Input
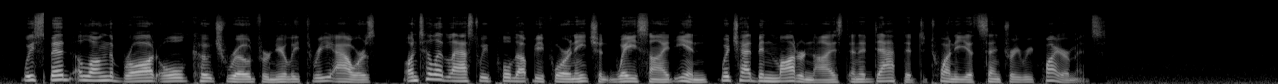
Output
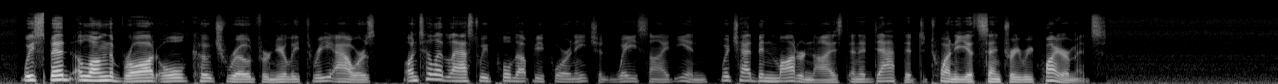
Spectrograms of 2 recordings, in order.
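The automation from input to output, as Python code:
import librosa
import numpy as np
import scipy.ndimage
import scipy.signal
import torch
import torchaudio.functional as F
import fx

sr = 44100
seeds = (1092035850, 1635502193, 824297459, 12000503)

y = fx.gain(x, sr, db=fx.line((1.02, 9.5), (2.03, 2.0), (4.92, 2.0), (5.74, -8.5), (6.89, -8.5), (7.49, 0.0), (8.74, 0.0), (9.79, 8.0)))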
